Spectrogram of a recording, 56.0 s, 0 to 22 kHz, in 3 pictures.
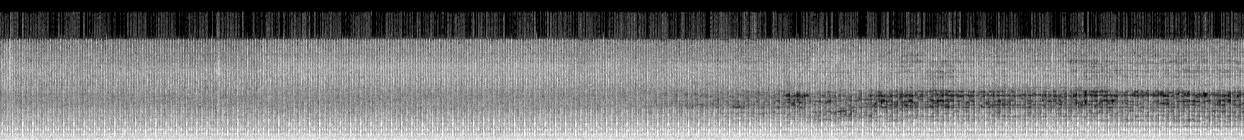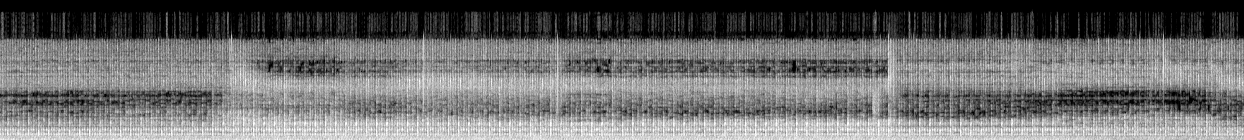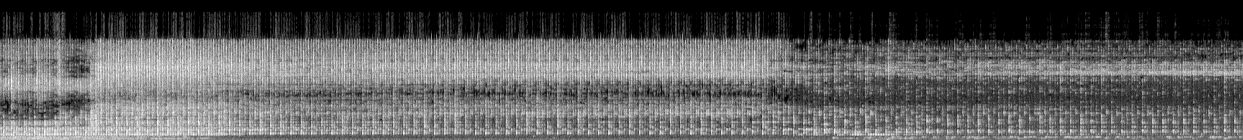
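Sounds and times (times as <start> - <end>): car engine idling with knocking tick: 0.0 - 55.9.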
